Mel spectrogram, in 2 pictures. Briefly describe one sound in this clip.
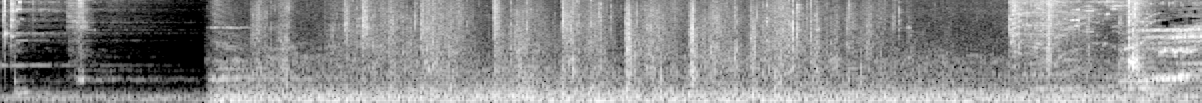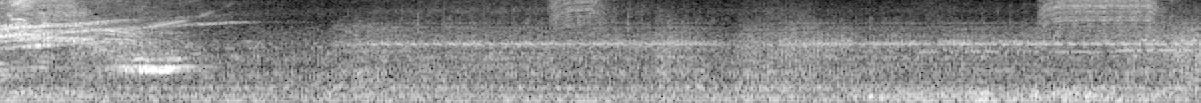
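A low rumbling drone hums steadily in a cavern.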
